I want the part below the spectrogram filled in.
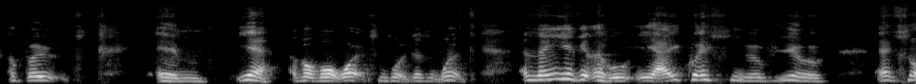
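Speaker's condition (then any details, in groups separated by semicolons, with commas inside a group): Cerebral palsy; speech impairment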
